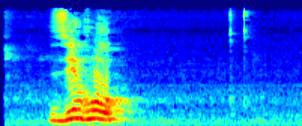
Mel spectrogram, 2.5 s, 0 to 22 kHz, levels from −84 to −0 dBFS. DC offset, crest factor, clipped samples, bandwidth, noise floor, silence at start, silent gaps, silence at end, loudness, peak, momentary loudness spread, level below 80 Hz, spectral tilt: under 0.1%; 14 dB; under 0.1%; 17 kHz; -46 dBFS; 0.4 s; none; 1.45 s; -11 LUFS; 0 dBFS; 22 LU; -54 dBFS; -4.5 dB/octave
